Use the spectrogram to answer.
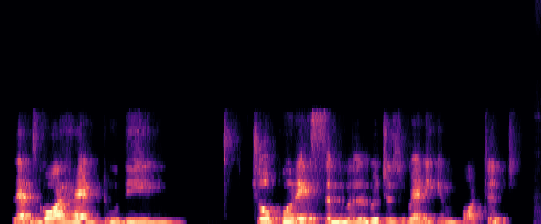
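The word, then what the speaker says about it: Cho Ku Rei: First, Chokure is pronounced as Chokure.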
